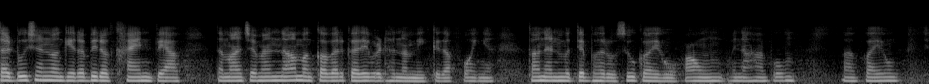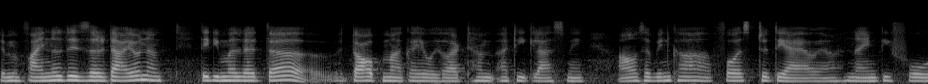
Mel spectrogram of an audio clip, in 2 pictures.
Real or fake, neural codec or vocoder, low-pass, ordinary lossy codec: fake; codec, 16 kHz, 0.3 kbps, FocalCodec; none; none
